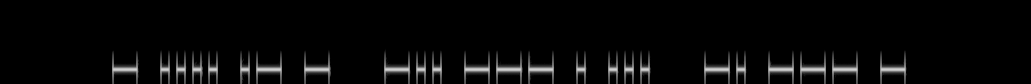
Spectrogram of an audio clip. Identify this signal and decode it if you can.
Morse code, heard as a keyed tone, about 15 wpm, 700 Hz. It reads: THAT DOES NOT
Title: Sets of 3 Words 15wpm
